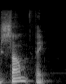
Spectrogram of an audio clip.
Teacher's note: 这个单词后鼻音发成前鼻音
